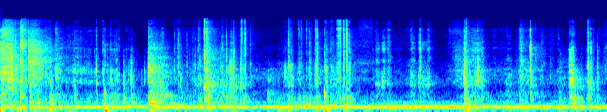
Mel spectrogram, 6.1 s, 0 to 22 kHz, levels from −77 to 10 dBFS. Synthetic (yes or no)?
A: no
